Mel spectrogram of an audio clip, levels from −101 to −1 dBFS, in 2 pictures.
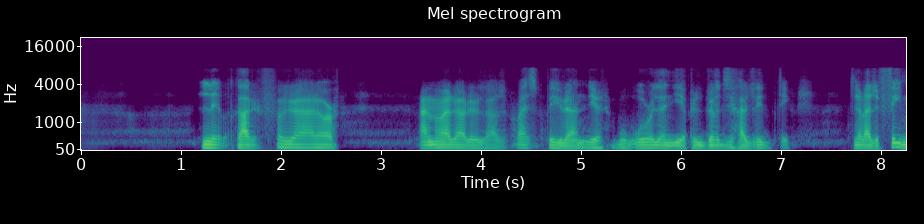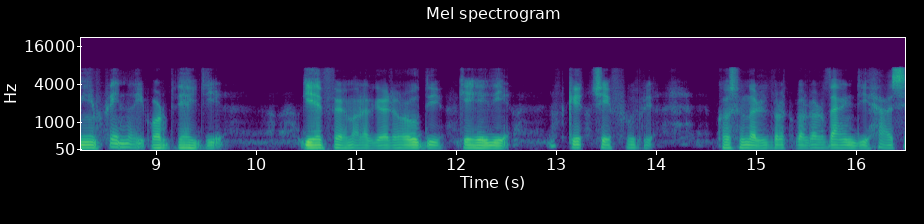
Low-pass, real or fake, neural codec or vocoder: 7.2 kHz; fake; codec, 16 kHz in and 24 kHz out, 0.4 kbps, LongCat-Audio-Codec, four codebook decoder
